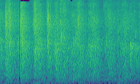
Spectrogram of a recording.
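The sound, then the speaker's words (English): A church audience applauds, giving God thanks for someone's continued healing, many hands clapping in a dense, steady patter that holds evenly for the whole stretch, fairly soft, with no voices over it. “We're applauding and giving God thanks for healing, continued healing in your life.”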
